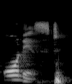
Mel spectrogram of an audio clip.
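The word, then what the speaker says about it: honest: में यह क्या है आप बोलोगे सर यह तो टेक्निकली साइलेंट है यह टेक्निकली क्या है? साइलेंट है। अगर साइलेंट है तो फिर आपका जो प्रोनाउन्सिएशन स्टार्ट होगा वो क्या होगा? ऑनेस्ट। आर इट्स आर इट्स ऑनेस्ट। है ना?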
